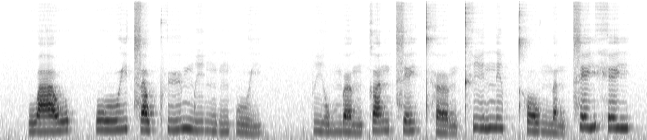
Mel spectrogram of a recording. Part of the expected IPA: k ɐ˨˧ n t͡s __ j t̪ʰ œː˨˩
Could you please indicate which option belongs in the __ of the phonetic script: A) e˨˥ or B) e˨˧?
A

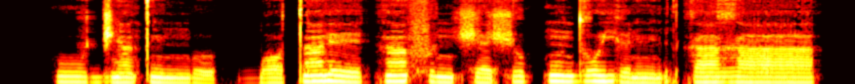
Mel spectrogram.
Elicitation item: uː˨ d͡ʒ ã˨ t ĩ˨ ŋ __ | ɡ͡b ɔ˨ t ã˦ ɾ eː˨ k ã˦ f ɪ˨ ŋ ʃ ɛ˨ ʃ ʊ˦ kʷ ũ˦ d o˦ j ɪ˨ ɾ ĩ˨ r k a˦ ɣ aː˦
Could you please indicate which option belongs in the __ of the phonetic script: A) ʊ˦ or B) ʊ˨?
B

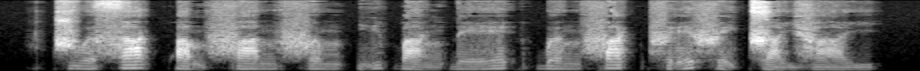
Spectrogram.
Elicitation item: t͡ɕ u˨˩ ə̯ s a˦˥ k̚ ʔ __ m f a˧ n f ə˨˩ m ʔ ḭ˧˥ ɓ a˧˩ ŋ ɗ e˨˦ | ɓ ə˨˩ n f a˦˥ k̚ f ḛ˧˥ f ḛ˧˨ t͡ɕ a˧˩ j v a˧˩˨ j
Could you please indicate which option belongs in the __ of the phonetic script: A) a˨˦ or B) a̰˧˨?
B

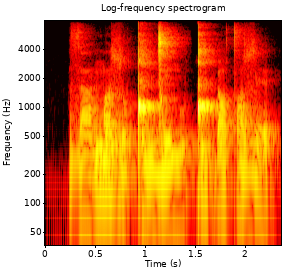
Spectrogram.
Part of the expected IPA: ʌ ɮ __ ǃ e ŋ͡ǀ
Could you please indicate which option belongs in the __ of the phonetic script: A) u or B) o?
B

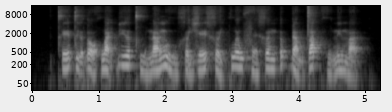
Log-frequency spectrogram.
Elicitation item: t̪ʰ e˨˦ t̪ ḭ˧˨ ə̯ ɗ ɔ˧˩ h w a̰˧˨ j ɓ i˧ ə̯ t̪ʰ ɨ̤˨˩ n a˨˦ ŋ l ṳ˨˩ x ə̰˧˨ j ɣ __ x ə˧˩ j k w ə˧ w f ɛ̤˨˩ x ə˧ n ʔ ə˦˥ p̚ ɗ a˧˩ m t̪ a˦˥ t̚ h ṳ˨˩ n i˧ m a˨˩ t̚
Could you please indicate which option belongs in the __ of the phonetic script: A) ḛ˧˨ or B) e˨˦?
B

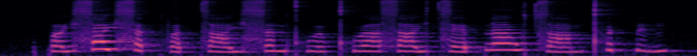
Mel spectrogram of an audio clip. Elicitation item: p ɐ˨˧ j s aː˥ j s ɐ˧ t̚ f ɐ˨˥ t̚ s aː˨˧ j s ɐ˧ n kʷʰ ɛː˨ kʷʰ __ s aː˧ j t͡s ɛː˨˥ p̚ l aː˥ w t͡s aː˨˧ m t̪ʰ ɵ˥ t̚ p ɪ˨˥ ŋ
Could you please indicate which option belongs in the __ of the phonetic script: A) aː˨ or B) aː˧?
B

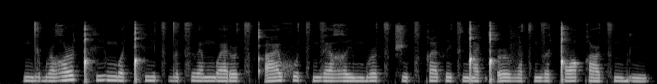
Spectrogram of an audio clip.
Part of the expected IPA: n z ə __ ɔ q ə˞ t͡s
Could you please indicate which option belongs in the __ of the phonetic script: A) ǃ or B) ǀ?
A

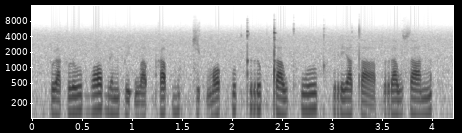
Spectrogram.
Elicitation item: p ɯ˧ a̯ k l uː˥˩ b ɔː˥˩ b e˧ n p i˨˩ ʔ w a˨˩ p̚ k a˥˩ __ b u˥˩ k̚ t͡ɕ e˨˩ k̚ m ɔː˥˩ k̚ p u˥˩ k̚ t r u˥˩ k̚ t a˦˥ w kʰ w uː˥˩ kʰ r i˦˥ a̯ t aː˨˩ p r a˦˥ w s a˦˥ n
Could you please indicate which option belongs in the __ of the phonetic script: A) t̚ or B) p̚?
B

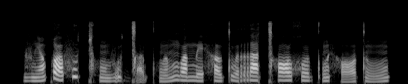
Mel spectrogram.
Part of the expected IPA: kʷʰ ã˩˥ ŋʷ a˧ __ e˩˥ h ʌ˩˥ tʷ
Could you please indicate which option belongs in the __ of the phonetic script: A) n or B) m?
B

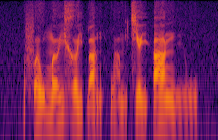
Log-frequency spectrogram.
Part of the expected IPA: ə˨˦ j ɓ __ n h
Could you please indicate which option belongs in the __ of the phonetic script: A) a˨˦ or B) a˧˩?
B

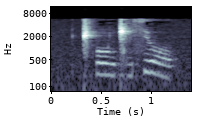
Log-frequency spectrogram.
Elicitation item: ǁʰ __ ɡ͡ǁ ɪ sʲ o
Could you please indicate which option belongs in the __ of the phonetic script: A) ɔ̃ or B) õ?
A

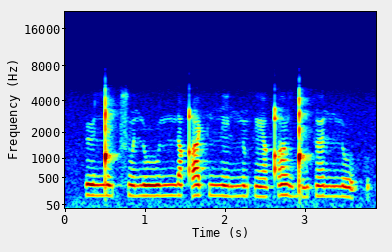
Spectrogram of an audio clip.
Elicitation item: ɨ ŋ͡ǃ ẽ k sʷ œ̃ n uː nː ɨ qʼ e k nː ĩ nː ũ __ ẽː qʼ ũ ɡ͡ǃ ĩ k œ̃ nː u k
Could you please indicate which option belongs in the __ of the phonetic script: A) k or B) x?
A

